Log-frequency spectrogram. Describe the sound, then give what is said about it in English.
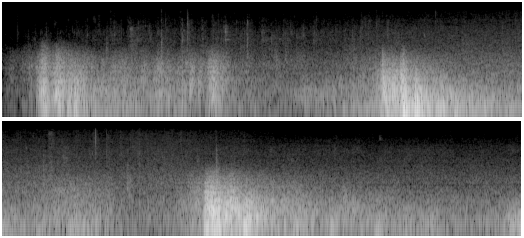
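Thunder rumbles through a hurricane thunderstorm over steady, heavy pelting rain. Several low rolling peals swell and fade, three of them strongest, above a continuous wash of downpour. “Dark skies flash with blue-green lightning in the howling winds and pelting rains of”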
